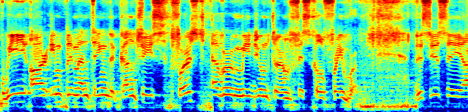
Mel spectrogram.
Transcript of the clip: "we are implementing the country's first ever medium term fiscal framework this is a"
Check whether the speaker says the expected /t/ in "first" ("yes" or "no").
yes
